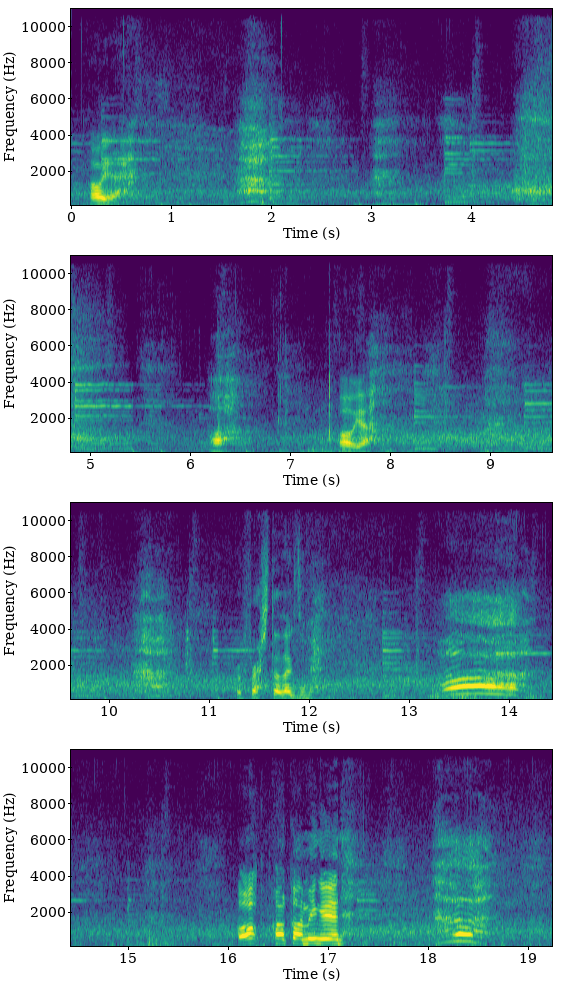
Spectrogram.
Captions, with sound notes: Oh yeah. (Breathing heavily) Oh, oh yeah. Refresh the legs a bit. Ahh. Oh, car coming in. Ahh.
